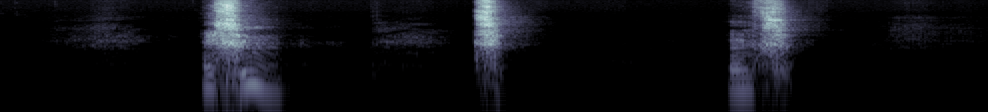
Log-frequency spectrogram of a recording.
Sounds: Sneeze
